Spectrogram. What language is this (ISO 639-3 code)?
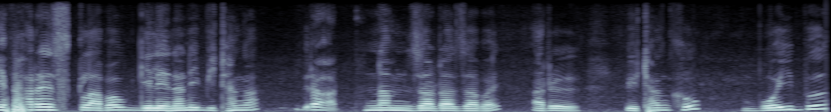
brx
